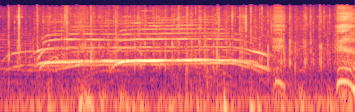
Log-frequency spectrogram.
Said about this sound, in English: fireworks behind us. Are there really? Oh, that's awesome.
